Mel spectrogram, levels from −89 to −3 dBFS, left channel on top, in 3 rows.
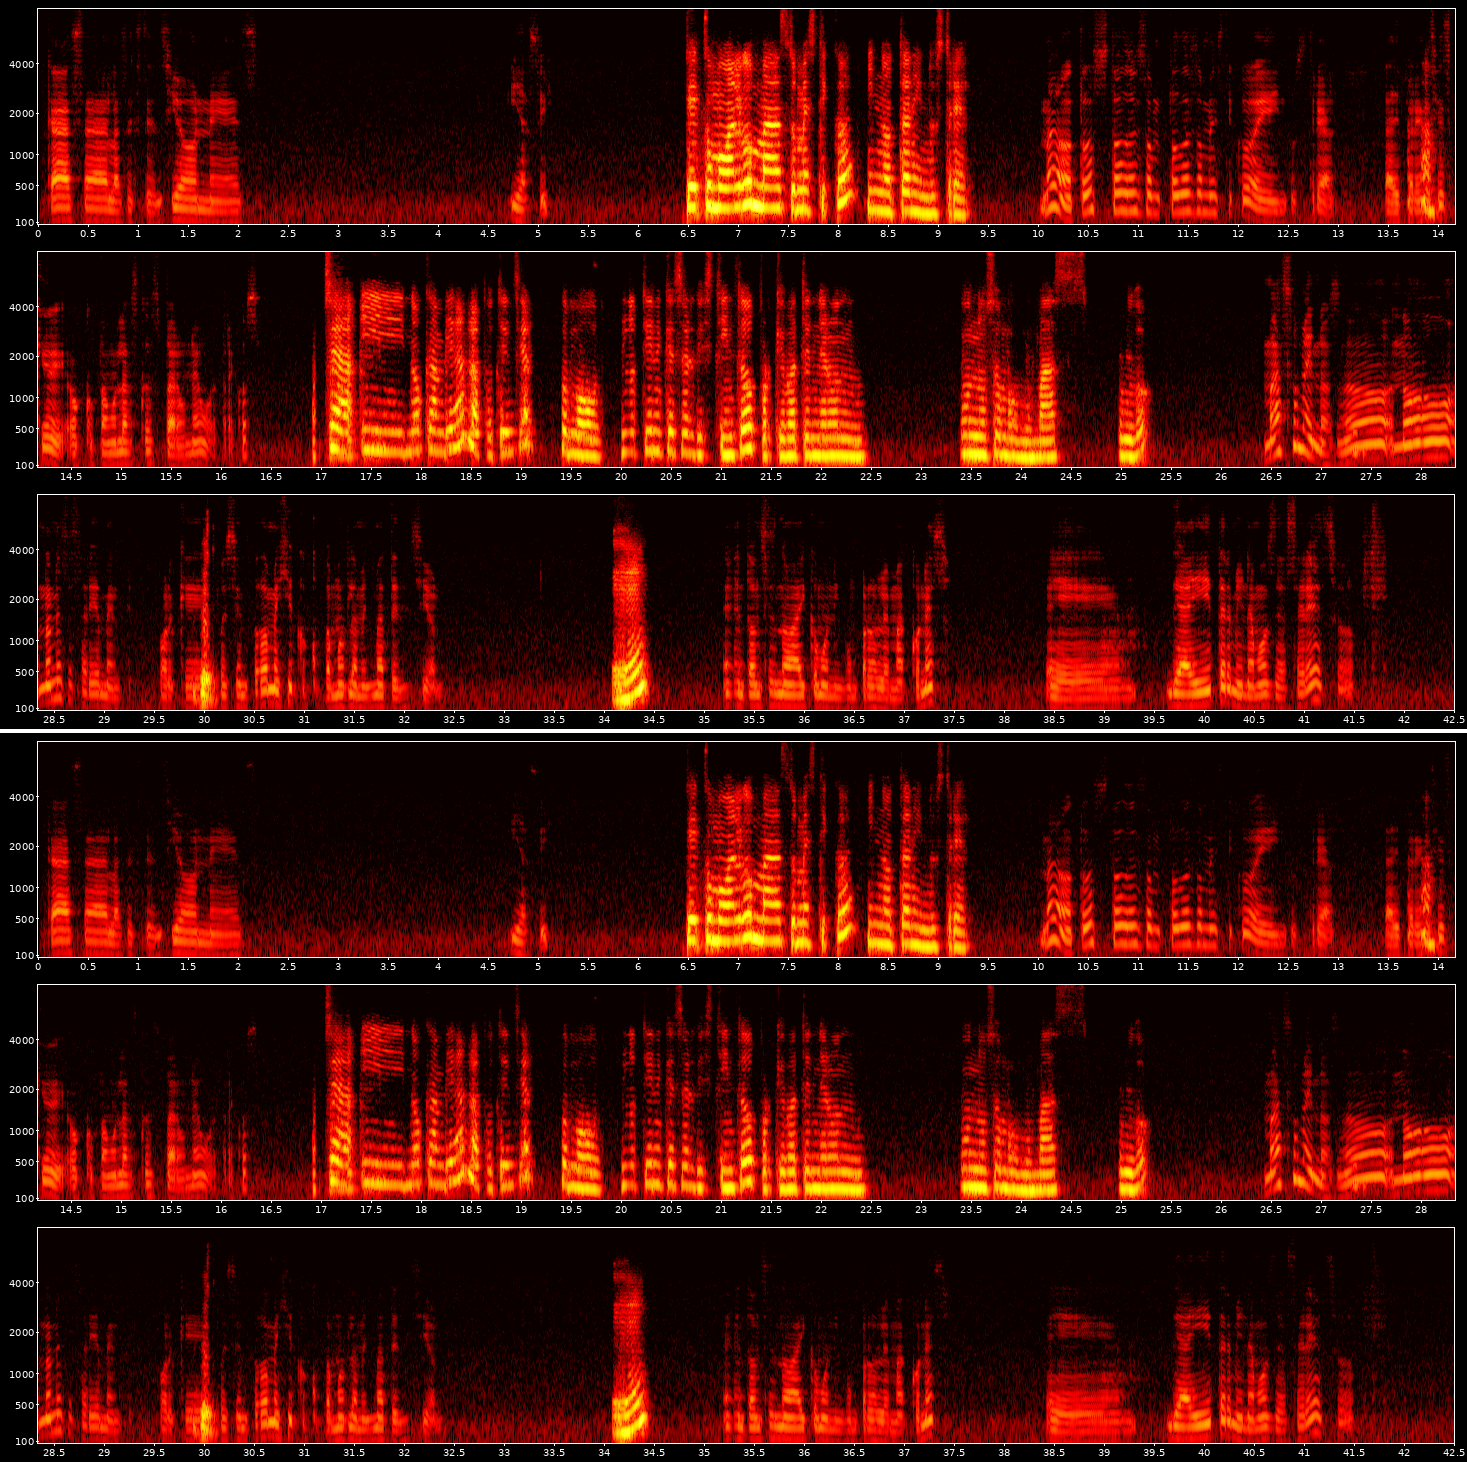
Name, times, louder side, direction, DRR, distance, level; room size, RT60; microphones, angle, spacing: voice 1, 0.0-2.0 4.7-5.1 10.0-13.0 13.5-15.9 16.2-16.4 26.4-29.2 29.6-32.4 35.2-37.4 38.4-39.3 39.6-41.8, left 2 dB, 80° left, 4.5 m, -45 dB
voice 2, 6.5-9.3 13.8-14.0 17.0-19.1 19.4-22.4 23.4-24.4 25.0-25.3 29.9-30.1 34.1-34.4, left 3 dB, 65° left, 1.2 m, -28 dB
head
